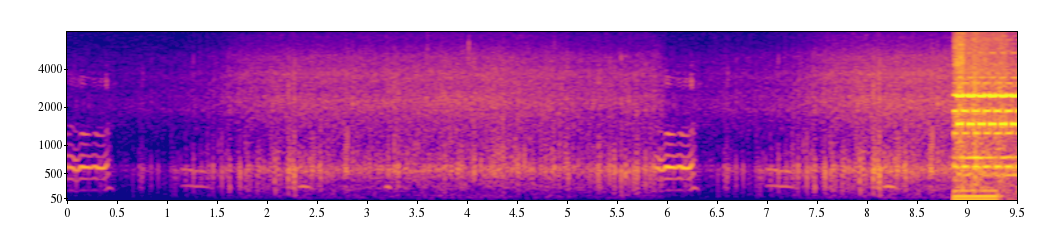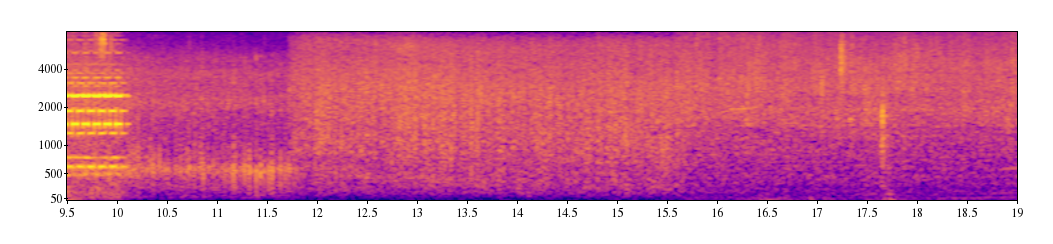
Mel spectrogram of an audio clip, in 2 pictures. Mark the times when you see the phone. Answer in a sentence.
You can hear the phone from 8.8 to 10.2 s.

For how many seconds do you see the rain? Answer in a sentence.
You can hear the rain for 19 seconds altogether.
